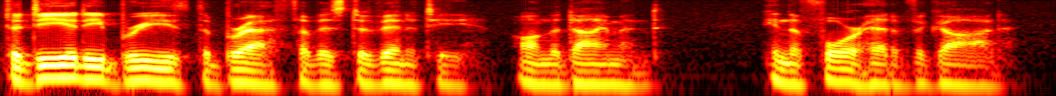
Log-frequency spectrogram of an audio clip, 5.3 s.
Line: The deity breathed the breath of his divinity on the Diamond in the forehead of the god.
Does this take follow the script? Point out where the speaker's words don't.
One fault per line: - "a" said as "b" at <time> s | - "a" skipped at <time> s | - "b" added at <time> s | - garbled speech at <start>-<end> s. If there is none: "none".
none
